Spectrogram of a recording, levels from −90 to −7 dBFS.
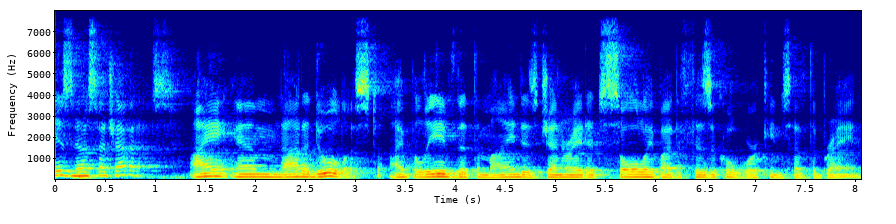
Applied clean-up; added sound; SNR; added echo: none; none; none; reverberation time 0.9 s.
